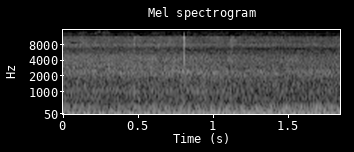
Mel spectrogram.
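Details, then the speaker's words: 2012 Dodge Caravan that cranked but would not start after its coolant temperature sensor connector broke; the fault was in the engine computer itself. Now running with a steady, even low rumble, no knocks, and temperature rising; normal running. "حاليا الوضع طبيعي والسياره تشتغل وهاي الحماوه بدات تصعد والوضع من اروع"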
